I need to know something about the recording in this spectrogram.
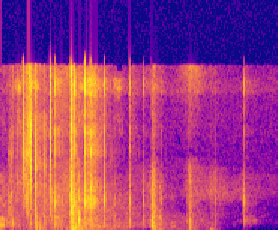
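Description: Folding rear seatback of a Jeep Grand Cherokee swung up from flat and latched upright: a run of knocks and clicks, the loudest thunk about half a second in.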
